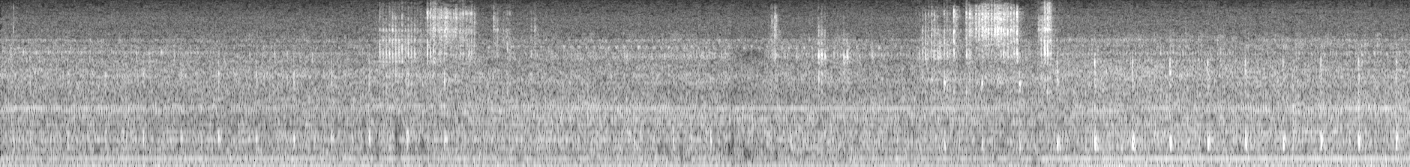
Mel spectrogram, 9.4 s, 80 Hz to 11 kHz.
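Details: AC Infinity Cloudray S6 fan, two weeks old and silent at first: a steady motor hum with a soft knock about four times a second throughout the oscillation. It pauses when facing straight forward, grinds briefly, then continues; only one of two fans knocks.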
